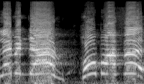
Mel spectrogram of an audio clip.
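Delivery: high, loud urgent shout. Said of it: "And I was like".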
